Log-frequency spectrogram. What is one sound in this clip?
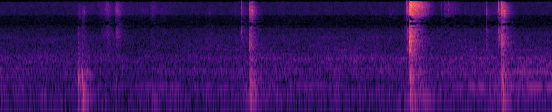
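Metal parts clank and knock together as they are handled.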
